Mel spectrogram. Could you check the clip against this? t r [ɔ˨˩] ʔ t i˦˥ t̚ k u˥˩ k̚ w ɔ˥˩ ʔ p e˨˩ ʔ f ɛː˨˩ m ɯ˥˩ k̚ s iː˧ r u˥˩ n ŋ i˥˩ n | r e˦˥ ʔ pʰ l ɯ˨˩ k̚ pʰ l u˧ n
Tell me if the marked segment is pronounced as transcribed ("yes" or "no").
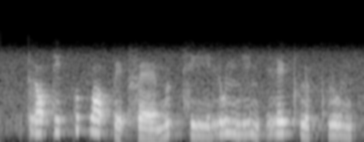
no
